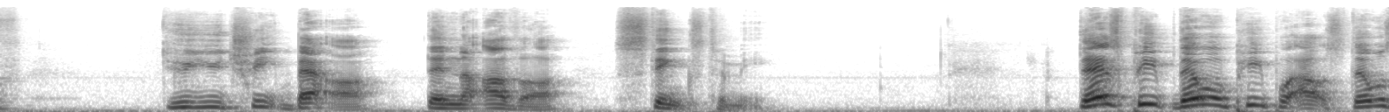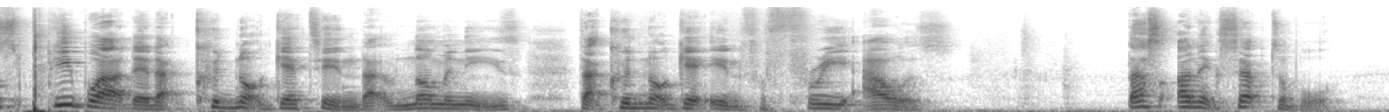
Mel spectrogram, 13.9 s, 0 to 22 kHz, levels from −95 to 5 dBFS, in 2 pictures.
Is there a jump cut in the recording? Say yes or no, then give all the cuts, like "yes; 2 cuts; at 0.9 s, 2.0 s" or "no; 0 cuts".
no; 0 cuts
